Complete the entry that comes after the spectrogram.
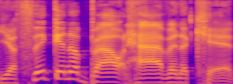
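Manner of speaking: Rhode Island accent, laid on thick. Opening a podcast topic, saying the line again: Rhode Island accent. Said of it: "let's do this in my Rhode Island accent".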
